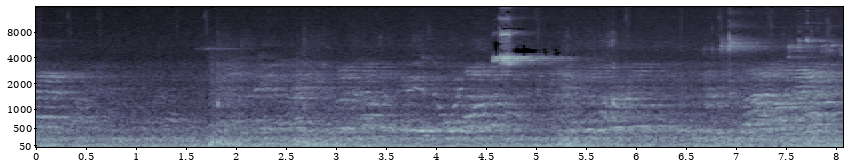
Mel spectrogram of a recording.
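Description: Echoing gymnasium ambience of background voices and crowd chatter, with a basketball bouncing on the court and a brief high squeak about halfway through.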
